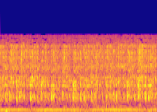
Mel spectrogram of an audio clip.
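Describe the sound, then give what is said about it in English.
Jack Benny's car engine runs steadily as he and Rochester start for the Hillcrest Country Club early in the morning, a continuous low droning hum with a rough, buzzing texture and a constant level throughout. No one speaks. “In fact, bright and early this morning, Jack and Rochester got in the car and started for the Hillcrest Country Club.”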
